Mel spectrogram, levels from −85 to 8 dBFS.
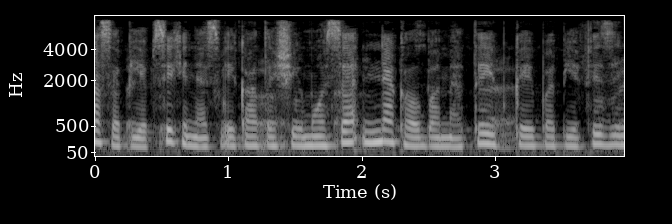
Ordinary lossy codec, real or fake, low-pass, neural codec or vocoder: MP3, 48 kbps; fake; 7.2 kHz; codec, 16 kHz, 16 kbps, FreqCodec, larger model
